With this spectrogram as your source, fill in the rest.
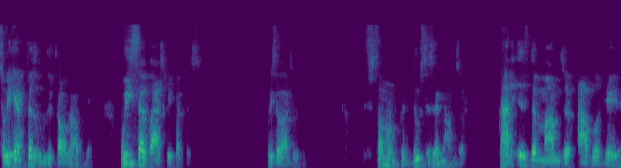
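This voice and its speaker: A man's voice with very wide pitch swings and big jumps in loudness, vocal fry, a fairly quick pace, and long, frequent pauses. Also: medium pitch for a man. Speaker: rabbi teaching a Talmud class. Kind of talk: lecture. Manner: fast.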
